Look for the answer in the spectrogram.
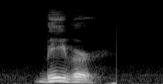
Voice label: "ᏙᏯ", Pronunciation; beaver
